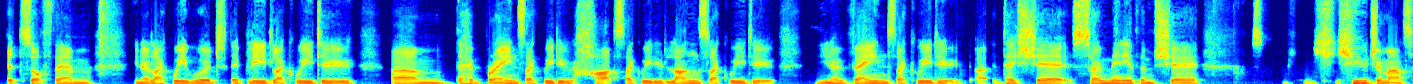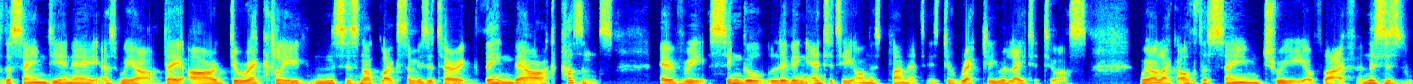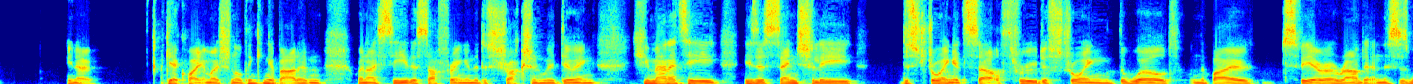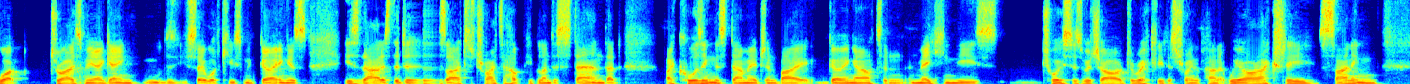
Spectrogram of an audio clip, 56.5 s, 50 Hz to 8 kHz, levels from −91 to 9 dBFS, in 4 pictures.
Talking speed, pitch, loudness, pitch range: 185 wpm, 115 Hz, -15 LUFS, 110-125 Hz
